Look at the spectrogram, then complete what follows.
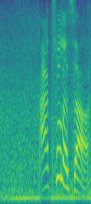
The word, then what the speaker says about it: atualizar: And in Portuguese, it is Atulazar, and it's spelled ATUALIZAR.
